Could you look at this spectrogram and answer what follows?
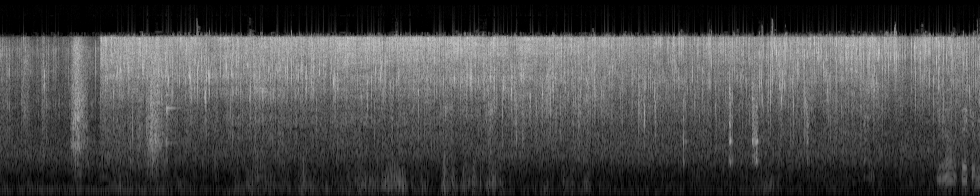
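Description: Bacon and potatoes frying together in one pot, a steady broad sizzle and crackle with scattered pops running throughout, close and fairly loud.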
